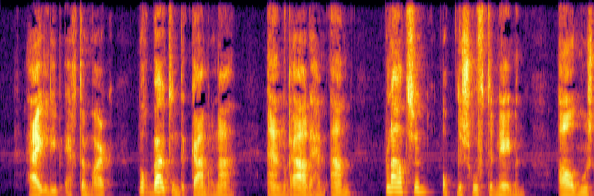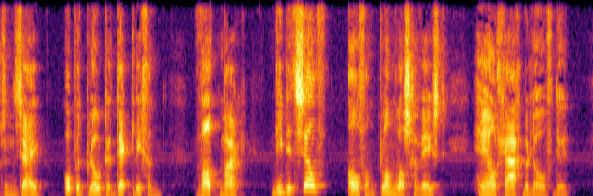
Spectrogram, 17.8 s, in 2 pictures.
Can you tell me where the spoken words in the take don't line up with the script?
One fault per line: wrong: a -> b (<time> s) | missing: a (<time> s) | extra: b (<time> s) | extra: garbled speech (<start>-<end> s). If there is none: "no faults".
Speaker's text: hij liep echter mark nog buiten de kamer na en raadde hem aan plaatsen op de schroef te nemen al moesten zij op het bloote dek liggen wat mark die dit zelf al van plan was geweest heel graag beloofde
no faults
